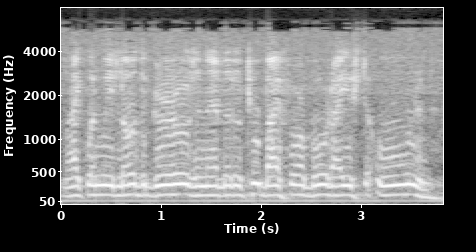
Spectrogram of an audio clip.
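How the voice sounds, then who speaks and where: A man's voice: a little high, level tone, a little fast, natural voice. An actor playing a plain-spoken, determined small-town man with a folksy, persistent manner in an old-time radio drama. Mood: casual, nostalgic. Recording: muffled, slightly noisy vintage radio recording.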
